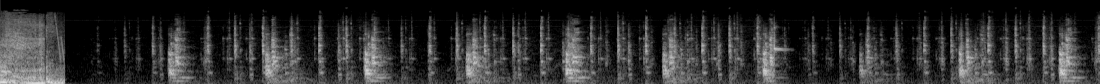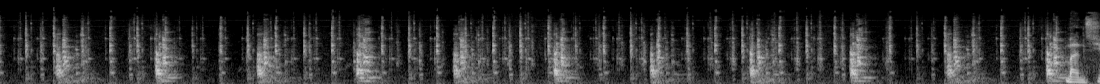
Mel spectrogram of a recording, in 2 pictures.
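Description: Clocks ticking steadily, one short even tick after another, after loud music cuts off abruptly less than a second in.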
